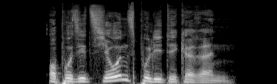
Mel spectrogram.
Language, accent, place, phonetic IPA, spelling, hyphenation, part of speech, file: German, Germany, Berlin, [ɔpoziˈtsioːnspoˌliːtikəʁɪn], Oppositionspolitikerin, Op‧po‧si‧ti‧ons‧po‧li‧ti‧ke‧rin, noun, De-Oppositionspolitikerin.ogg
- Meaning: female equivalent of Oppositionspolitiker (“politician of the opposition”)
